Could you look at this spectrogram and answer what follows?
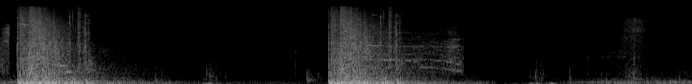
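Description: Gunfire from a weapon in the PC shooter F.E.A.R., two loud, close bursts of heavy shots, each with a sharp attack and a rumbling tail, separated by a quieter gap with faint footsteps and clatter.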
